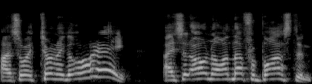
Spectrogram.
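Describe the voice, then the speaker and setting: Recorded with a dry, close sound and no echo, a man with a New York accent talks at a fairly quick pace. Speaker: comedian. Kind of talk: casual chat.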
